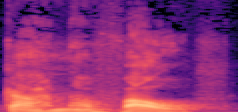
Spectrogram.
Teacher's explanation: a sílaba mais forte é val, é a última. Então, a palavra é oxítona.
